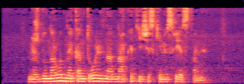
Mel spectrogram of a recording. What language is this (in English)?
Russian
